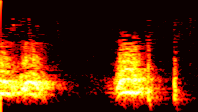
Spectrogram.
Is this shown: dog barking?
yes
